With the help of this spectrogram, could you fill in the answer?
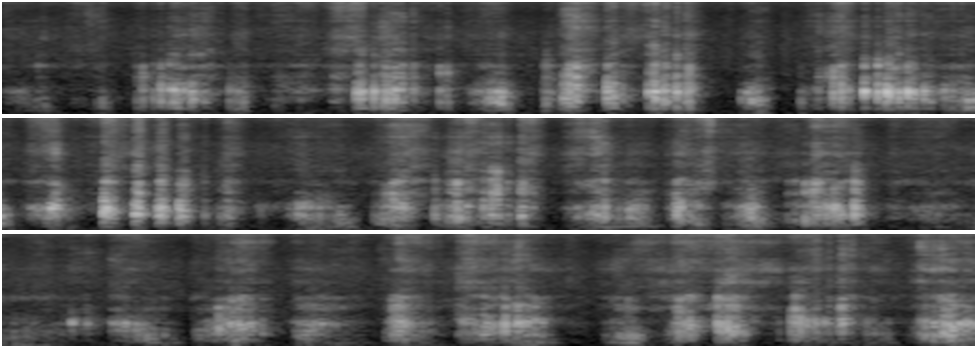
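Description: Fingernails scratch the knit upper of a black knit fabric sneaker with a white foam sole. Quick, repeated scratching strokes make a dry, raspy sound centered in the midrange, with little bass or brightness. Each stroke is short and stops with no ring.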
